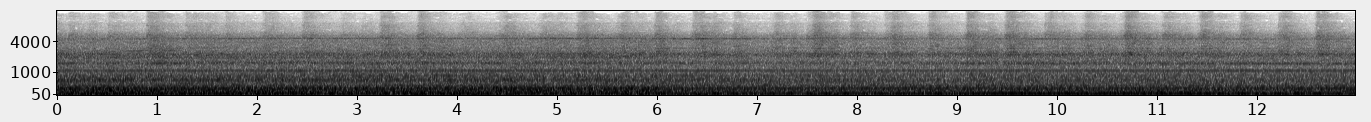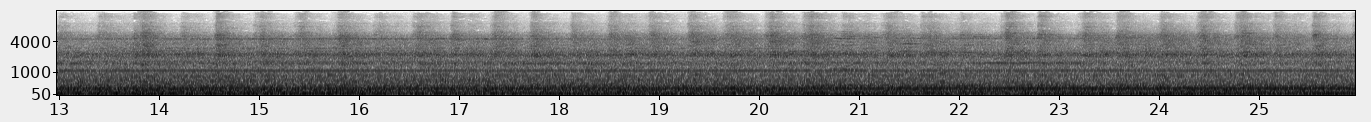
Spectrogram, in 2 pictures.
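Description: ONCF DH-402 diesel-hydraulic locomotive running light, its engine a steady drone with a low hum and held tones, growing slowly fainter as it draws away.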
